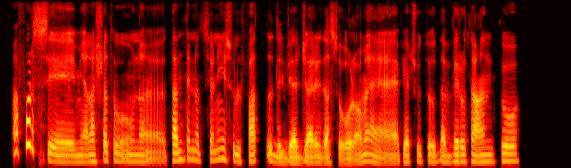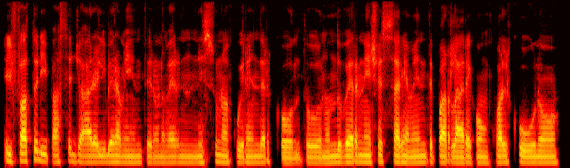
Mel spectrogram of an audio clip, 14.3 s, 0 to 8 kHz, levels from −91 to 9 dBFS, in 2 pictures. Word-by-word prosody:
Ma, - - +1
forse 120 - +2
mi 115 0 -2
ha - - 0
lasciato 120 - -1
un - - -3
tante 155 +4 +2
nozioni 160 +2 -4
sul 130 -7 -4
fatto 125 +4 -1
del 105 -6 -2
viaggiare 100 +2 +3
da 100 - +1
solo, 90 -2 0
a - - 0
me 115 -7 0
è - - -4
piaciuto - - -2
davvero 120 +3 -1
tanto 125 +3 0 0.7
il 130 - 0
fatto 140 +5 +4
di 130 -4 0
passeggiare 110 -1 -1
liberamente, 110 -1 -1
non 105 0 -5
aver 105 0 -3
nessuno 105 +2 -3
a 105 - -2
cui 105 -2 -2
render 105 0 -2
conto, 100 +1 -1
non 100 +1 -1
dover 110 +1 +4
necessariamente 110 -2 0
parlare 105 -1 +3
con 105 0 -1
qualcuno; 105 -1 +1
110 Hz, 160 wpm, -24 LUFS, 105-120 Hz, 0.7 s, fatto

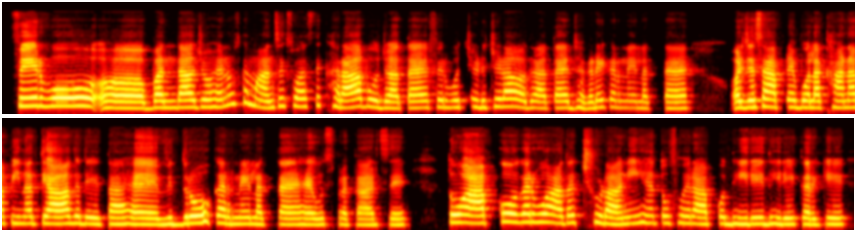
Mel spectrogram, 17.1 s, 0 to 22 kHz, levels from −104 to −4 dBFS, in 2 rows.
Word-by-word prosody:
फिर 295 0 +6
वो 295 +1 +6
अ, 225 -3 +4
बंदा 240 +1 +3
जो 260 +1 -3
है 260 - -3
ना 340 - -7
उसका 375 +3 -7
मानसिक 275 -1 -3
स्वास्थ्य 280 +1 -5
खराब 265 +1 +3
हो 260 - 0
जाता 225 0 -2
है, 235 +1 -1
फिर 250 +1 -7
वो 245 +1 -6
चिड़चिड़ा 265 +2 -4
हो 245 - -2
जाता 225 0 -5
है, 230 0 -2
झगड़े 225 +1 -6
करने 240 -3 -12
लगता 215 0 -11
है। 220 0 -4 0.4
और 230 - +4
जैसा 250 +3 +2
आपने 255 0 -1
बोला 240 -1 +1
खाना-पीना 245 +1 -3
त्याग 240 0 +4
देता 225 -1 -3 0.2
है, 215 -1 +1
विद्रोह 235 +7 +3
करने 230 -3 -2
लगता 215 -1 -5 0.2
है 205 - 0
उस 210 0 -7
प्रकार 200 -1 -7
से। 200 0 -8 0.5
तो 280 0 +5
आपको 260 +2 +4
अगर 295 0 +1
वो 295 0 0
आदत 265 -1 0
छुड़ानी 240 -3 -2
है 265 -2 -7
तो 255 - -5
फिर 250 -1 -7
आपको 225 0 -2
धीरे-धीरे 225 0 -2
करके, 215 0 -3
240 Hz, 180 wpm, -22 LUFS, 225-260 Hz, 0.5 s, फिर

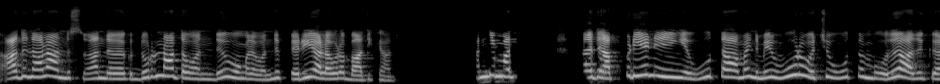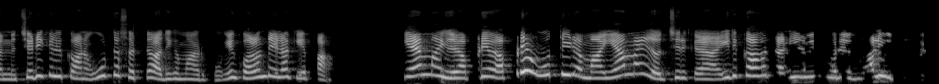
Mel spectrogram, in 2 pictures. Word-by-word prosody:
அதனால 345 +2 0
அந்த 290 -2 -3
ஸ் 295 - -18 0.2
அந்த 285 -2 -2 0.3
துர்நாத்தம் 325 -5 0
வந்து 245 +4 -6
உங்கள 255 -3 -4
வந்து 275 +7 -5
பெரிய 310 +8 +2
அளவில 260 +1 -1
பாதிக்காது. 210 -3 -5 0.8
அந்த 370 +4 +1
மாதிரி, 355 0 0 0.7
அது 320 - -2
அப்படியே 390 +10 +1
நீங்க 335 -5 +2 0.2
ஊத்தாம 345 -1 0
இந்த 300 -4 -2
மாரி 330 0 0 0.2
ஊற 455 - 0
வச்சு 310 +4 -5 0.2
ஊத்தும்போது, 310 -4 -4
அதுக்கு 270 -1 -4
அந்த 235 -1 -7
செடிகளுக்கான 340 - -1
ஊட்டசத்து 320 -7 -5
அதிகமா 245 0 -5
இருக்கும். 210 0 -17
என் 315 0 -4
குழந்தையல்லாம் 345 +3 +1
கேட்பா, 280 0 -3 0.9
"ஏம்மா 450 0 +4
இதை 290 -1 +4
அப்படியே 365 +5 +1
அப்படியே 295 +1 +6 0.2
ஊத்திடேம்மா. 445 -10 +2 0.2
ஏம்மா 475 +3 0
இதை - - +2
வச்சுருக்கே?". 250 -1 -1 0.2
இதுக்காக 395 0 +3 0.2
தனியாவே 340 +5 -1 0.2
ஒரு 315 0 -1 0.2
வாளி 365 +6 +3
வச்சிருக்கேன். 300 -1 -18
315 Hz, 140 wpm, -23 LUFS, 275-370 Hz, 0.9 s, அப்படியே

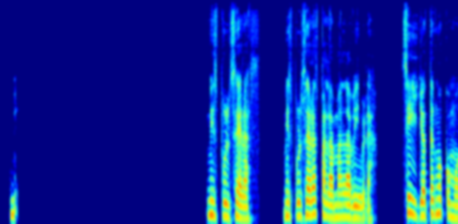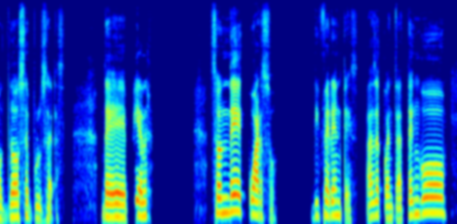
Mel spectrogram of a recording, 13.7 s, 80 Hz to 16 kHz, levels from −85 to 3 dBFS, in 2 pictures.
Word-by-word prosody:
Sí. 195 +4 -7 2.8
Mis 190 -3 -2
pulseras, 155 -4 -1 0.3
mis 175 -1 -4
pulseras 185 +3 +1
para 185 -2 -1
la 155 -1 +2
mala 160 0 0
vibra. 150 -1 -5 0.3
Sí, 215 -4 -1
yo 175 0 +2
tengo 195 +1 -1
como 155 -5 -4
12 165 +3 -1
pulseras. 145 -5 -11 0.5
De 165 -1 +4
piedra. 180 -2 +1 0.9
Son 210 0 +2
de 230 0 +6
cuarzo, 180 -3 +2 0.5
diferentes. 180 -4 -4
Haz 160 +2 -2
de 185 - 0
cuenta, 150 -3 -5
tengo 210 +3 +1
175 Hz, 110 wpm, -22 LUFS, 160-195 Hz, 2.8 s, de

